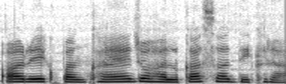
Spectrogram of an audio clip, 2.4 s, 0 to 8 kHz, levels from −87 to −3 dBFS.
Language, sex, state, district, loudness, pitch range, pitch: Hindi, female, Jharkhand, Deoghar, -14 LUFS, 225-255 Hz, 245 Hz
